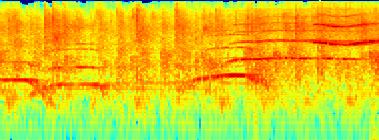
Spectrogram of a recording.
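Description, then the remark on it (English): An audience bursts into sustained applause for a comedian, steady dense clapping for about three seconds, with shrill whistles and a few cheering voices rising over it. “That's all it took for an applause break?”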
